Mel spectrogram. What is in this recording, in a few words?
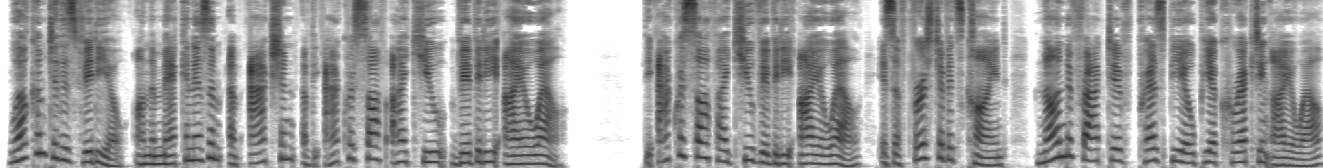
elearning Medical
